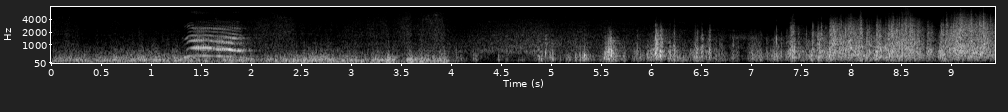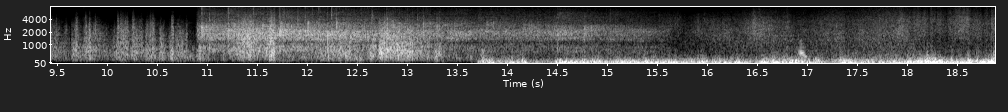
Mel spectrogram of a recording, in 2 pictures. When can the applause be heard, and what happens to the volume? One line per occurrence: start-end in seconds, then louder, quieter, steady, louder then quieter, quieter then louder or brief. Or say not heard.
10.8-15.7 quieter.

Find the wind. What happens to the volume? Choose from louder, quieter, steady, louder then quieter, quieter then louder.
louder.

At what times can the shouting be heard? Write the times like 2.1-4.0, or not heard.
1.3-2.1.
